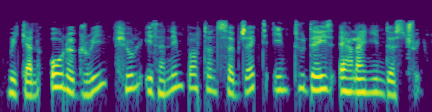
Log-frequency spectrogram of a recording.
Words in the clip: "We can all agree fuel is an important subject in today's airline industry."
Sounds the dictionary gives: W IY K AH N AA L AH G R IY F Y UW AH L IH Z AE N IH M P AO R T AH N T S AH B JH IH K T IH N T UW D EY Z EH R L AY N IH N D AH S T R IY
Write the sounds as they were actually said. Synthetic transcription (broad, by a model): W IY K AH N AA L AH G R IY F Y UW L IH Z AE N IH M P AO R T AH N T S AH B JH IH K T IH N T UW D EY Z EH R L AY N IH N D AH S T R IY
